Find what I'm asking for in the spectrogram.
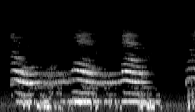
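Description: animal, cat meowing

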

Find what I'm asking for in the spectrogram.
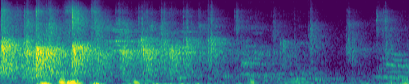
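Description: crowd, audience clapping

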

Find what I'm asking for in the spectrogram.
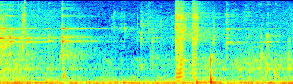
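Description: household object, glasses clinking

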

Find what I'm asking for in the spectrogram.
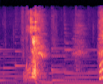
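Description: human body sound, a sneeze

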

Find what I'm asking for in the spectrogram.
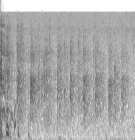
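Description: crowd, audience applause

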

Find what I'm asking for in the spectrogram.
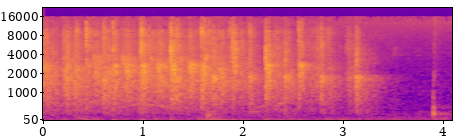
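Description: crowd, audience hand clapping

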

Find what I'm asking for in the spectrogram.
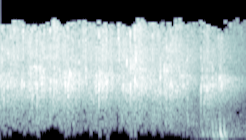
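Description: crowd, audience applause

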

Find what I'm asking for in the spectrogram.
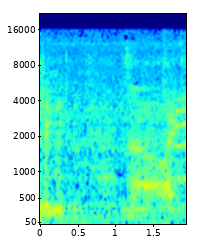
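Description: animal, cat meowing

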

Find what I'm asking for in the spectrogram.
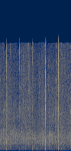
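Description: crowd, audience hand clapping

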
